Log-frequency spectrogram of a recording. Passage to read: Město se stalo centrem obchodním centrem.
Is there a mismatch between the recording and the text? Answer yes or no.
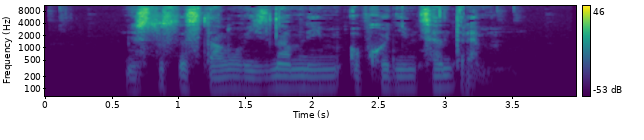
yes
